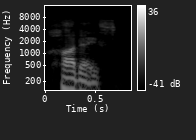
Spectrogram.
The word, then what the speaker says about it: Hades: a brief tour of Hades or as the Greek text would have us pronounced at ha days ha days was the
